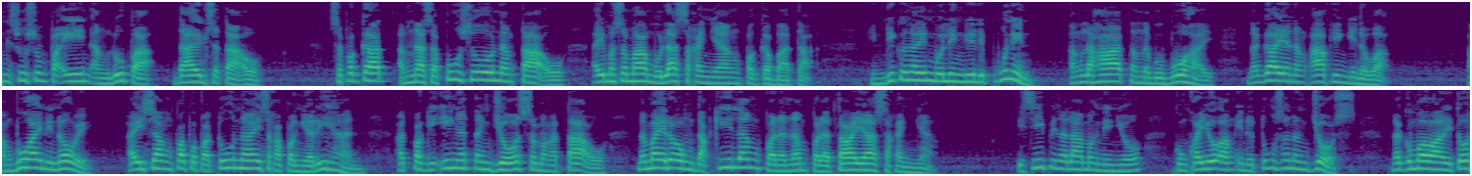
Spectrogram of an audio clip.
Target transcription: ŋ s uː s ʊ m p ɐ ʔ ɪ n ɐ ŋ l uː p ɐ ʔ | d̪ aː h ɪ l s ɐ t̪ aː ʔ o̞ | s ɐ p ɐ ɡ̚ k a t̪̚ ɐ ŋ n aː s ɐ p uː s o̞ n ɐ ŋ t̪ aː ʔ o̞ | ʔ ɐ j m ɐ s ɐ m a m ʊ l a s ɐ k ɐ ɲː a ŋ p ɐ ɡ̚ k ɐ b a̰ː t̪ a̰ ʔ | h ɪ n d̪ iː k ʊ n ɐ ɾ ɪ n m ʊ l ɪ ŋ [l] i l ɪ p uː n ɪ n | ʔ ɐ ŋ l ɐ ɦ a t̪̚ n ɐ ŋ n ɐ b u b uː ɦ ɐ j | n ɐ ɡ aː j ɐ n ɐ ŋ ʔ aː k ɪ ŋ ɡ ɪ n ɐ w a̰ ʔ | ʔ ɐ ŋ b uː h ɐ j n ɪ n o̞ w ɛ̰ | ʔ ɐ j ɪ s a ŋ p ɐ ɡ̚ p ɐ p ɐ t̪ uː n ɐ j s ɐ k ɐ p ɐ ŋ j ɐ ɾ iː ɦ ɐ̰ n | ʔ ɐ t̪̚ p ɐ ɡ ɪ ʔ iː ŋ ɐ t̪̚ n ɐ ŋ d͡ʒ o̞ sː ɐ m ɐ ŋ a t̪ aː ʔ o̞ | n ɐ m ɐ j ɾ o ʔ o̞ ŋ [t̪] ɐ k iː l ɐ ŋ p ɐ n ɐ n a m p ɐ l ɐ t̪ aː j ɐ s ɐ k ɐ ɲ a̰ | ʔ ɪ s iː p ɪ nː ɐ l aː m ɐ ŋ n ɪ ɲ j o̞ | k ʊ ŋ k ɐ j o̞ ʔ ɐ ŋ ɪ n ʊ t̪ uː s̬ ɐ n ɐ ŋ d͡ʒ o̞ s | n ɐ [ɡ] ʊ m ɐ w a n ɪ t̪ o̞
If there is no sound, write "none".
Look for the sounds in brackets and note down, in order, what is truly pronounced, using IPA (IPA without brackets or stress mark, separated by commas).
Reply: l, d̪, ɡ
